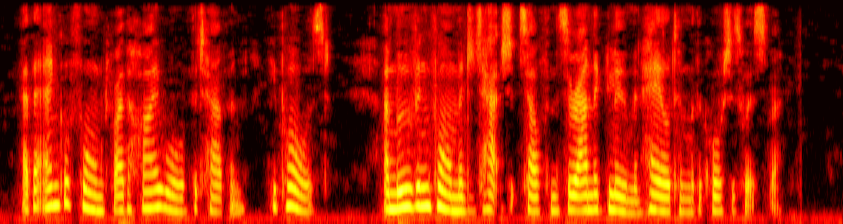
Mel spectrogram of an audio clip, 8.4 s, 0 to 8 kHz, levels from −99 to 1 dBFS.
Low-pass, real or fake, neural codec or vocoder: 7.2 kHz; real; none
